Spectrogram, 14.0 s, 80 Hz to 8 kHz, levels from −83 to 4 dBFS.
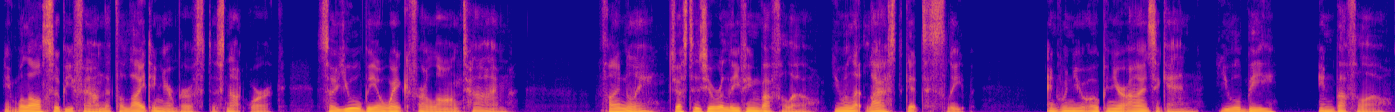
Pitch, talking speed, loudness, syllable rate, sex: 90 Hz, 205 wpm, -17 LUFS, 5.5 syllables/s, male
